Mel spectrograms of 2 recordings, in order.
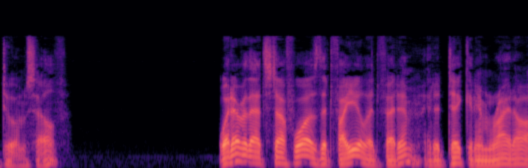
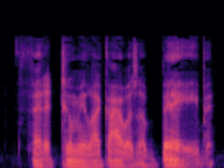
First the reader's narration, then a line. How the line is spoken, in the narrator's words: growled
